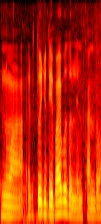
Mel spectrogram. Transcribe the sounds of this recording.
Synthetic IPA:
nɔwaɾit̪ud͡ʒud̪ibajbɔd̪ɔlːɛnkʰand̪ɔ

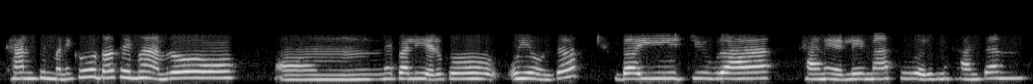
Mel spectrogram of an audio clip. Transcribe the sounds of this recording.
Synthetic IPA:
kʰantunbʱʌnekod̪ʌsʌjmaɦamro | nepaliɦʌɾukoujoɦunt͡sʰʌd̪ʌjt͡suɡɾaɦʌ | kʰanʌɦʌɾulemasuɦʌɾupʌnikʰant͡sʰʌn

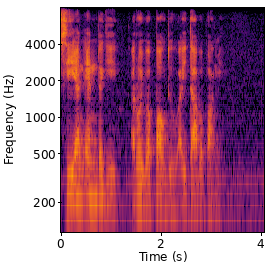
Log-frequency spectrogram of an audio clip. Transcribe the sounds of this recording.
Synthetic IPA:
sienʔendɐɡi | ɐ̰ɾojbɐpawduɐ̰jtabɐpami

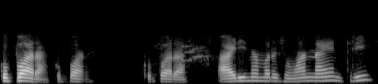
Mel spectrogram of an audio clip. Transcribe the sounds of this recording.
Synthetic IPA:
kupʋaɾakupaɾa | kupaɾaajɽiːnəmbəɾɕ̬uʋanːajent̪ʰɾiː

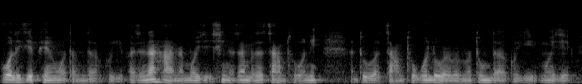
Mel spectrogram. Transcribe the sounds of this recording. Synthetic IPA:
kolik̚zepʰeŋwotʰɐmdɐɐ̰kʰojɡḭpʰazanaɦanɐmojzesiŋɐzanmbɐdɐt͡samtʰoni | ɐduɡɐt͡samtʰok̚pɐloɾɐbɐmɐtuŋdɐːkʰojɡimojze

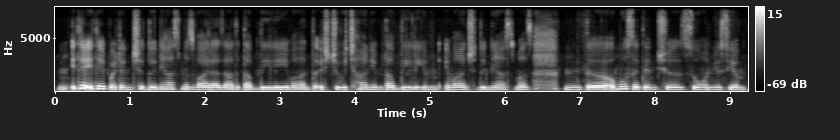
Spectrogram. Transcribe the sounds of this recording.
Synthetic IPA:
it̪ʰeit̪ʰepɐʈɐnt͡ʃʰid̪unjaːsmɐzʋaːɾʲaːzʲaːd̪at̪ɐbd̪iːliiʋaːnt̪ɨɐst͡ʃʰiʋɨt͡ʃʰaːnjimt̪ɐb̚d̪iːlijimiʋaːnt͡ʃʰi̥d̪unjaːsmɐzt̪ɨɐ̰moːsɐt̪ʲɐnt͡ʃʰisoːnjusjɐm

